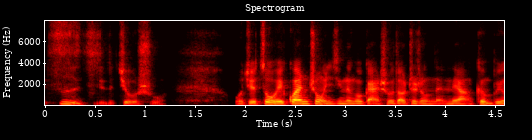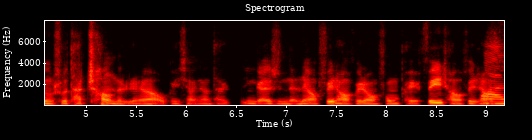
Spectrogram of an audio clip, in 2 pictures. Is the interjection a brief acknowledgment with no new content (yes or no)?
no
